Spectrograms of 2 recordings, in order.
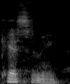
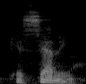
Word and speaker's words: Kissimmee: Just like Kissimmee, not Kissimmee. I call it Kissimmee. It's spelled Kississmme.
